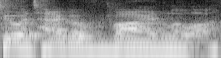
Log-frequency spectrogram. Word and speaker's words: Tua Tagovailoa: But it's Tuatagavailoa. Yes, it is. Thank you. It's actually spelled like it's pronounced, believe it or not.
